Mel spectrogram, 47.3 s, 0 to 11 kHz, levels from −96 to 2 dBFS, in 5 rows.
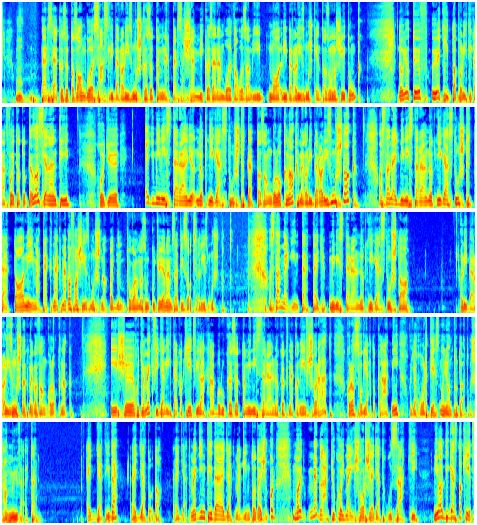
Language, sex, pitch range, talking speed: Hungarian, male, 90-140 Hz, 145 wpm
